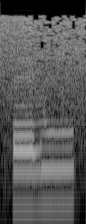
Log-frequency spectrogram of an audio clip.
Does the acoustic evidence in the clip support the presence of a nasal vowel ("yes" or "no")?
yes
